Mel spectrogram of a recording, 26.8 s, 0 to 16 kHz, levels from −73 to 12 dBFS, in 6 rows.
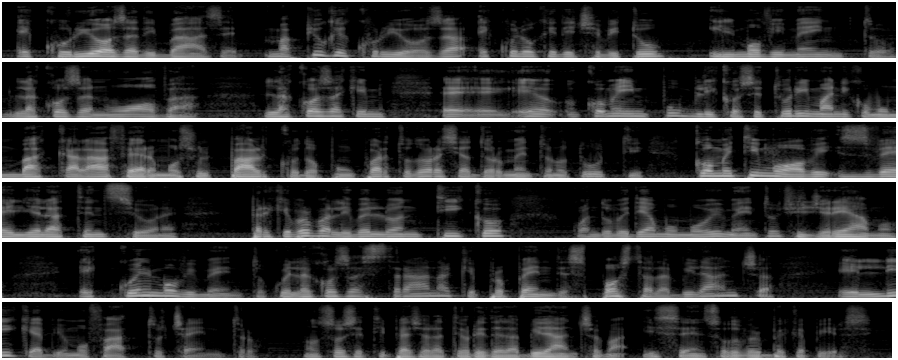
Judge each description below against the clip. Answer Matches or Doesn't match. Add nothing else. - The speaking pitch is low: Matches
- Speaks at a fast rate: Matches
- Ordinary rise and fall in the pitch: Matches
